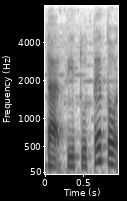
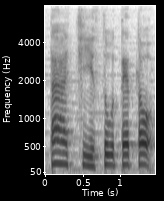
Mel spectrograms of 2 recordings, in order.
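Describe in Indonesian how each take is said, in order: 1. Suku kata tengah terdengar seperti ti dan tu. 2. Suku kata tengah terdengar seperti chi dan tsu. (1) "bukan ta titu teto" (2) "tapi ta citu teto"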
